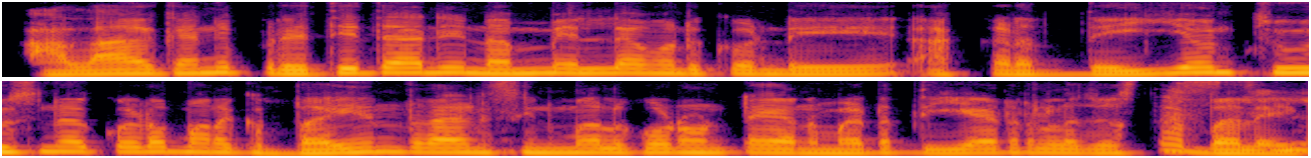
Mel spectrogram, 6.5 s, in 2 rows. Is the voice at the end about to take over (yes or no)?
yes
